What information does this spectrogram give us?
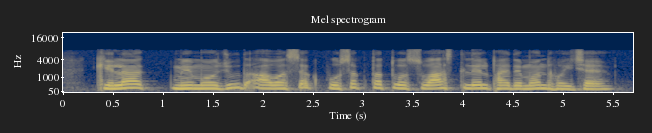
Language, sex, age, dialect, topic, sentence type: Maithili, female, 18-24, Eastern / Thethi, agriculture, statement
